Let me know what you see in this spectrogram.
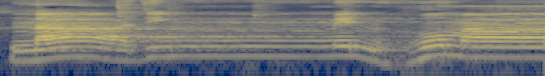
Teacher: نا میں الف مدہ ہوا، ایک الف کے برابر کھینچ کر پڑھیں گے. یہاں پر دو زیر کی تنوین میم آیا تو یہاں پر ادغام بالغنہ ہوا، غنہ کے ساتھ پڑھیں گے.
